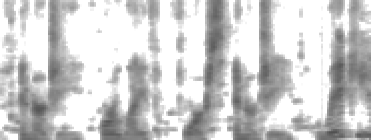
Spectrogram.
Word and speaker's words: Reiki: or life force energy Reiki is pronounced ray and key it was founded in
